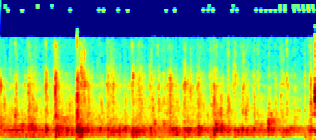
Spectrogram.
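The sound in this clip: Applause from an audience welcoming the next speaker at an event, steady dense clapping that holds at an even level for about three seconds, with no voices.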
